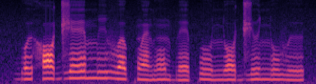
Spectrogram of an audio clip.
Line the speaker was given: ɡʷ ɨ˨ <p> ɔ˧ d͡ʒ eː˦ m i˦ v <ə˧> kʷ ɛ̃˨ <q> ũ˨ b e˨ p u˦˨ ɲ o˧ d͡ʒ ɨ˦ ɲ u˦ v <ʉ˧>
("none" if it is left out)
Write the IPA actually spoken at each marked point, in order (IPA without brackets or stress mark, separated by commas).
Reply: h, ə˧, ɡ, ɨ˧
